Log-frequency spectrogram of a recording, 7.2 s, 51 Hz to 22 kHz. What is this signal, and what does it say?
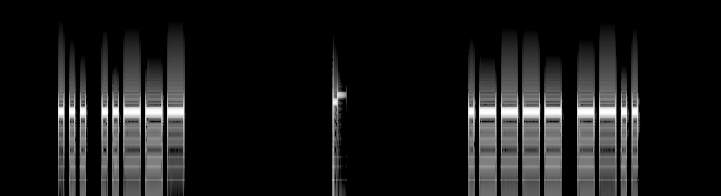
Morse code, heard as a keyed tone, about 22 wpm, 700 Hz. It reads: S 2 1 Z
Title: Single-Letter Single-Number 22wpm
